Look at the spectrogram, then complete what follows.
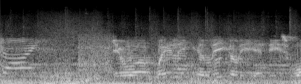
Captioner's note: man On Loud Speaker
